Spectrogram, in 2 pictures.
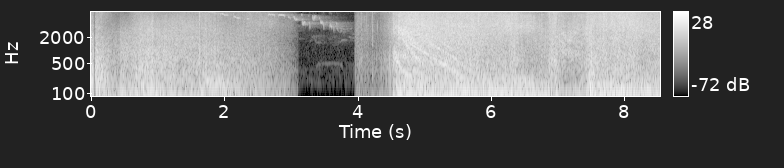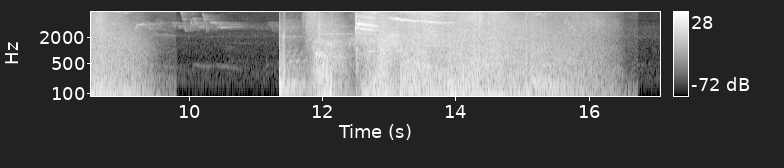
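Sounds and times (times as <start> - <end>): faint high bird chirps: 2.2 - 4.0, 8.9 - 11.4
rumbling blast with whoosh: 4.5 - 9.4.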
